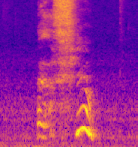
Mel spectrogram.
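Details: A sharp inward gasp then one forceful, voiced sneeze from a boy with allergies during repeated bouts of sneezing: allergic sneeze.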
